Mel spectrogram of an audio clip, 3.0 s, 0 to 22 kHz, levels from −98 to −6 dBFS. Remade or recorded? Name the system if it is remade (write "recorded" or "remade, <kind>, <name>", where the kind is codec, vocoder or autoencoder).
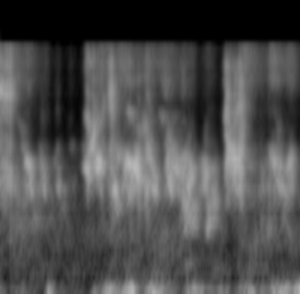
remade, vocoder, Vocos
